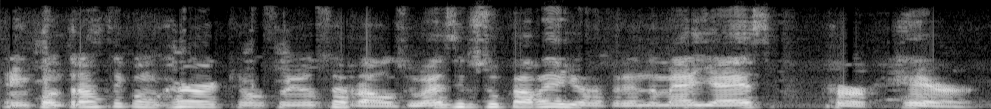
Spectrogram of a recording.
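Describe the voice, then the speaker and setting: Man teaching with slow, repeated phrasing. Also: fairly high pitch, fairly bright tone, dull audio, a little hiss or hum. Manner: explains step by step, repeats words slowly for students. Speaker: English teacher. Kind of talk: online class lecture.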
